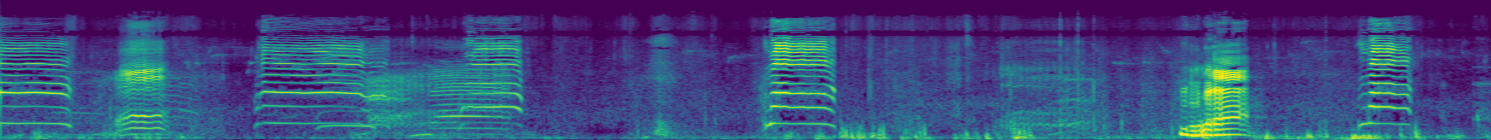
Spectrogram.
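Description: Young lambs bleat loudly and repeatedly close by.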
